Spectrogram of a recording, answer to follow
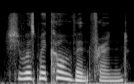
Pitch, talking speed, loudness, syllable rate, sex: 215 Hz, 225 wpm, -16 LUFS, 4.8 syllables/s, female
